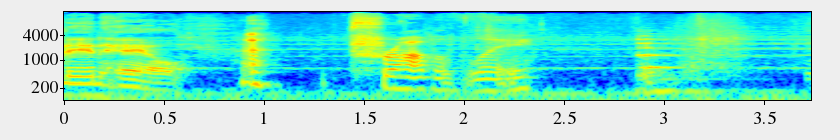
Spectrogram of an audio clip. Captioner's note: scoffs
